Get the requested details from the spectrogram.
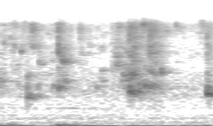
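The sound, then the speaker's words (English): Water sloshing and splashing in a bathtub, continuous, with small gurgling and bubbly tones rising through the steady wash of movement. No one speaks. “Maybe you should drink some of my bath water.”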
